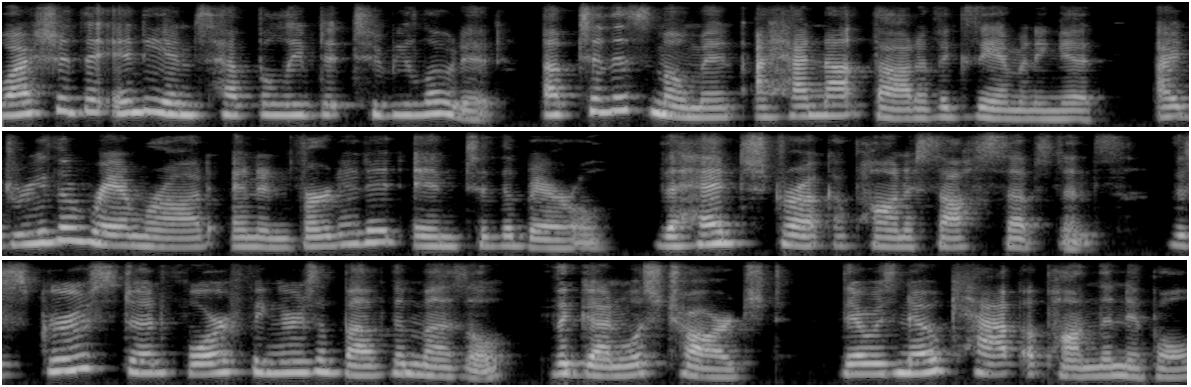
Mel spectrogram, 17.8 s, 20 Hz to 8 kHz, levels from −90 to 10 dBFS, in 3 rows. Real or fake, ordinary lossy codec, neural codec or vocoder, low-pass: real; Opus, 32 kbps; none; 7.2 kHz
